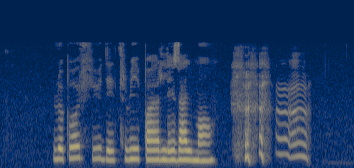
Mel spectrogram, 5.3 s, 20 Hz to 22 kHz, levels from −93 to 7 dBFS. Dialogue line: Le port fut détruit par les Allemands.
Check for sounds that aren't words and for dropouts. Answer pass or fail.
fail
